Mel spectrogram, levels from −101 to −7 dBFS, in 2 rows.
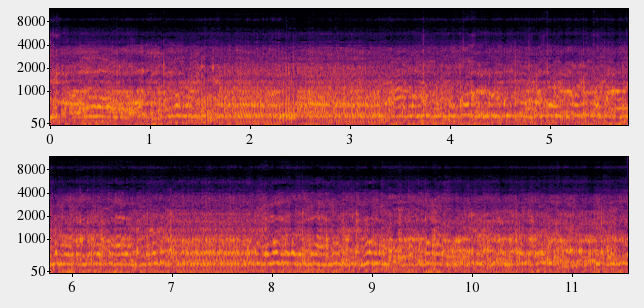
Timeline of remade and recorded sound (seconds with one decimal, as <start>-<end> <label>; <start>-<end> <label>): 0.0-1.7 remade; 1.7-3.3 recorded; 3.3-7.0 remade; 7.0-7.8 recorded; 7.8-11.6 remade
